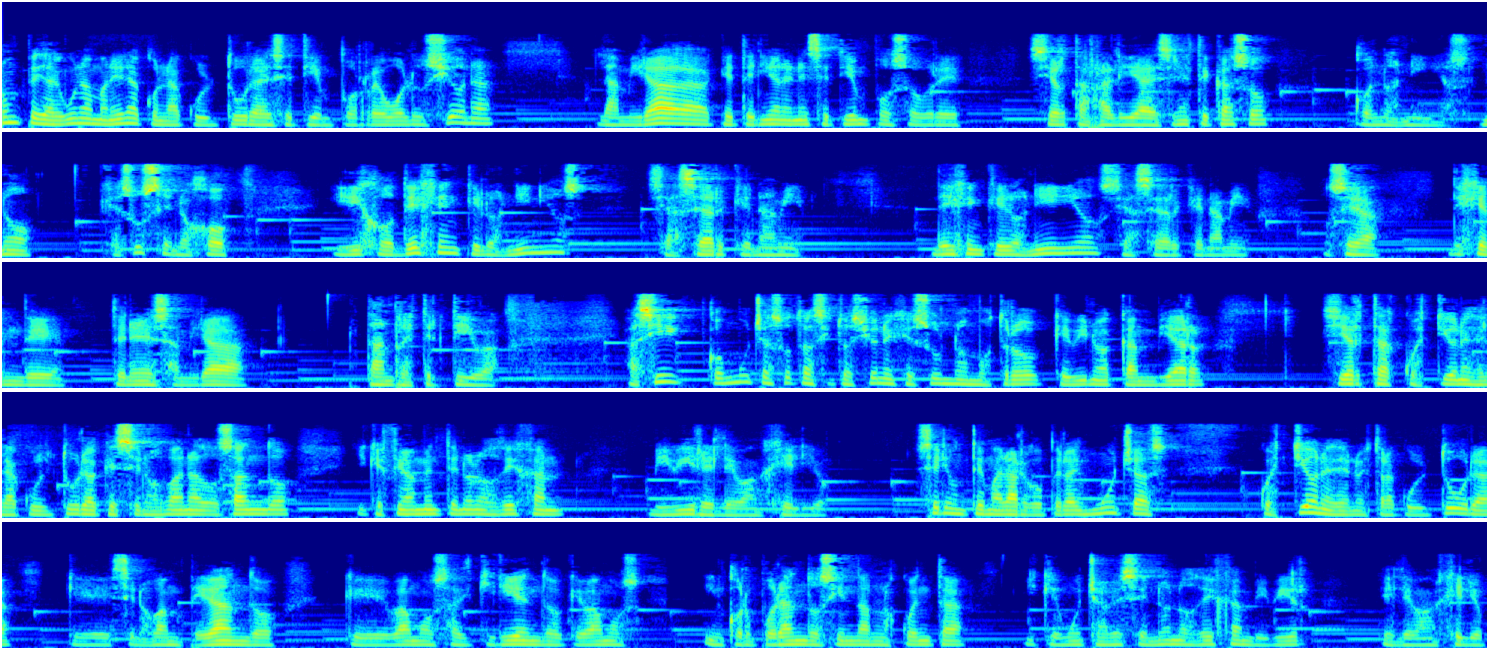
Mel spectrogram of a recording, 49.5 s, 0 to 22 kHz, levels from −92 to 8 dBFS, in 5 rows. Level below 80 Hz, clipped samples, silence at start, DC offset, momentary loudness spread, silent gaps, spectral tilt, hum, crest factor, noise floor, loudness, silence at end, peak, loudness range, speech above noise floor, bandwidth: -70 dBFS; under 0.1%; 0 s; under 0.1%; 16 LU; none; -3 dB/octave; none; 28 dB; -59 dBFS; -33 LUFS; 0 s; -6 dBFS; 7 LU; 25 dB; 8 kHz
